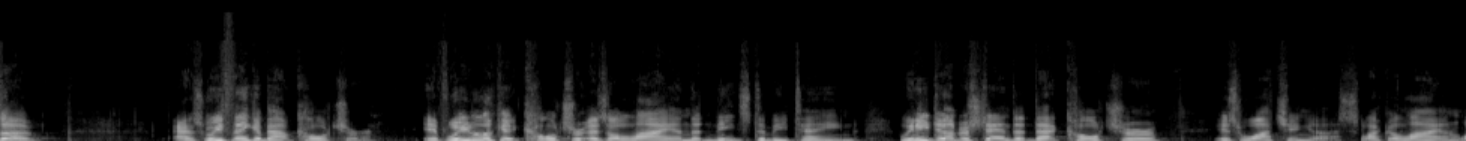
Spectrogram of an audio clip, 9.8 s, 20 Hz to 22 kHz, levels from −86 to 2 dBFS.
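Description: No technical faults can be heard in this speech, and the Opus voice compression it passes through leaves only light coding traces.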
